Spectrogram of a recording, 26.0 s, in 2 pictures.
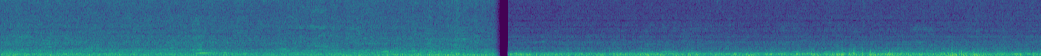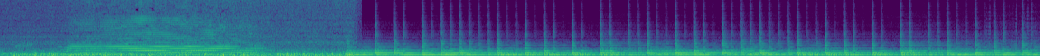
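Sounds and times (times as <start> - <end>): train running on rails: 0.0 - 17.6
train horn blast: 13.7 - 16.6.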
